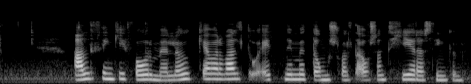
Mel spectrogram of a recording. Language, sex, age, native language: Icelandic, female, 20-29, Icelandic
